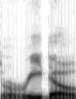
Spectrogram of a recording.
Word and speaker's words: Rideau: live stream drive together FYI it's pronounced Rito do you know how many Athen comments I got because I said Rideau Center when it's Rito because I don't know French okay read the other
